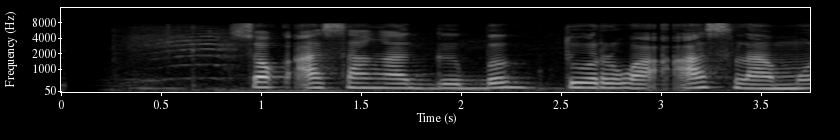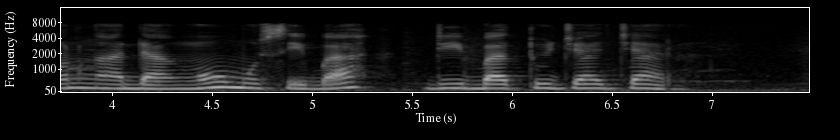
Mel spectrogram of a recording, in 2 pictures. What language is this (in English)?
Sundanese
